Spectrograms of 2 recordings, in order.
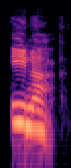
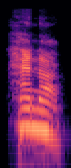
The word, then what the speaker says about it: Enoch: This is Enoch, Chinook, Hanok, pronounced several other ways, whatever.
